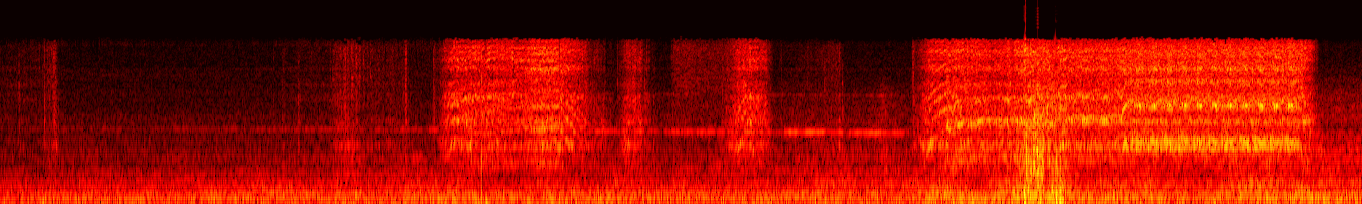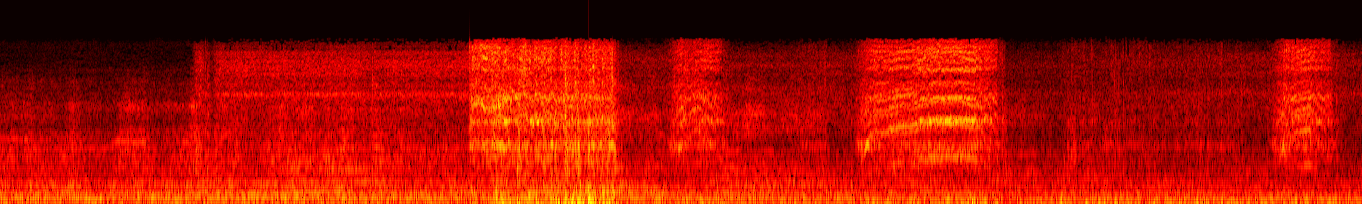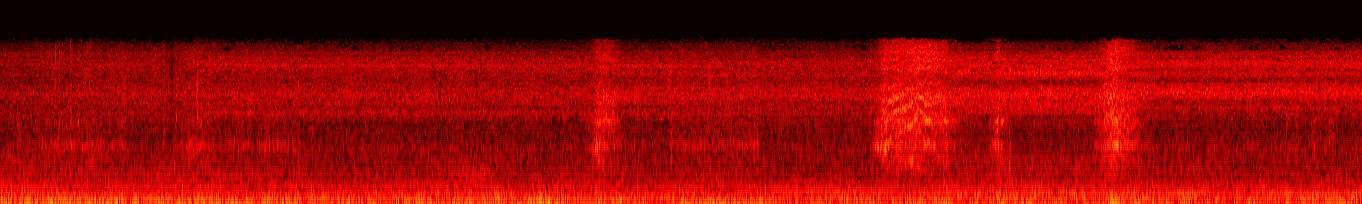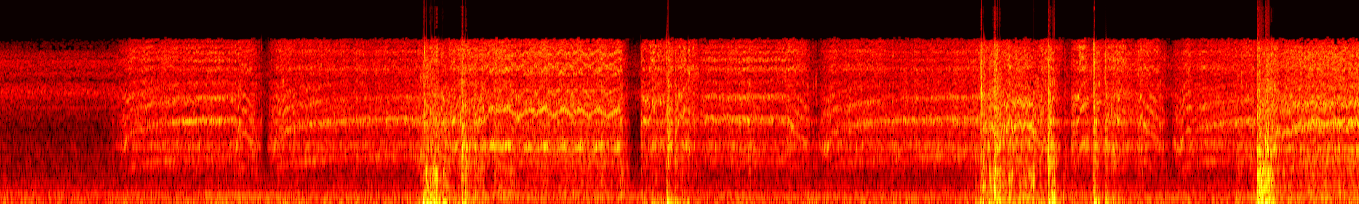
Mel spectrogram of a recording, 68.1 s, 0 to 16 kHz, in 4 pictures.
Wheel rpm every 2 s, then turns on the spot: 0, 0, 40, 100, 20, 40, 240, 310, 60, 0, 0, 120, 100, 30, 130, 20, 50, 10, 10, 0, 0, 10, 30, 10, 10, 0, 130, 180, 260, 240, 180, 210, 170, 180.
8-10 30-38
